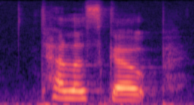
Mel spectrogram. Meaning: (noun) 1. A monocular optical instrument that magnifies distant objects, especially in astronomy 2. Any instrument used in astronomy for observing distant objects (such as a radio telescope)
- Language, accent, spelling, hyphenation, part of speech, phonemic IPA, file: English, US, telescope, tele‧scope, noun / verb, /ˈtɛl.əˌskoʊp/, En-us-telescope.ogg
